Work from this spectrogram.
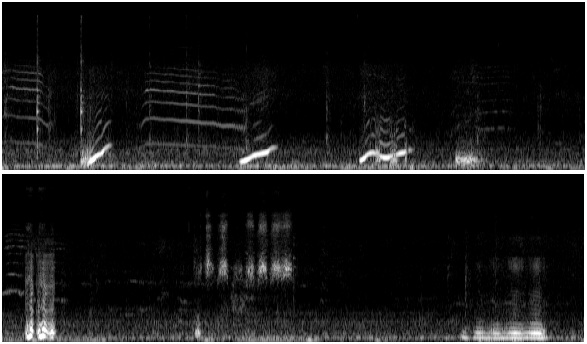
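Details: A black cat resting on a person's belly gives a series of rising, slightly wavering meows, some short and some drawn out. Scattered Vietnamese speech and soft rustling are heard in a quiet indoor room with a low background hum.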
